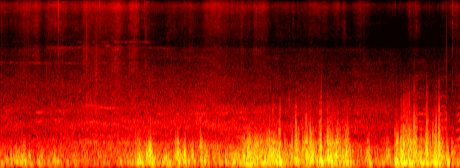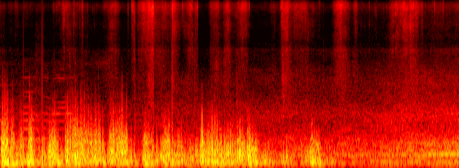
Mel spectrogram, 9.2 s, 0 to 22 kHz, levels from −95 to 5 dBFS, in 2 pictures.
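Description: A buffer of roughly 186 ms was written late, so chunks play out of order: from 4.46 to 5.02 s one lands two chunks late and from 5.94 to 6.32 s one lands a chunk late, each heard as a jumbled moment.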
